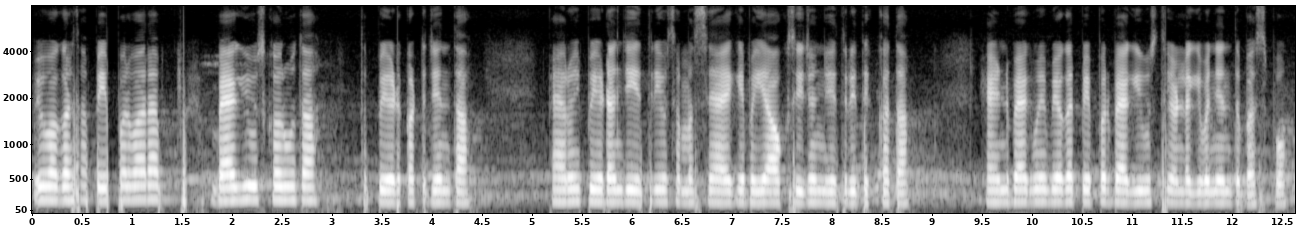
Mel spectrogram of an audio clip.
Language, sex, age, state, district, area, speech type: Sindhi, female, 45-60, Delhi, South Delhi, urban, spontaneous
